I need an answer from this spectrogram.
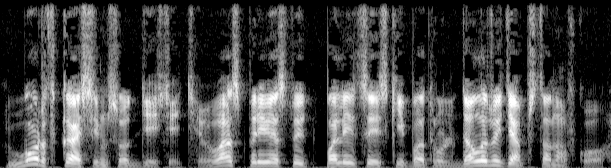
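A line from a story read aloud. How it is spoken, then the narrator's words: Flat impersonal radio command. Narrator (Russian): Дежурно безликим голосом приказал Иван на волне общей связи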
